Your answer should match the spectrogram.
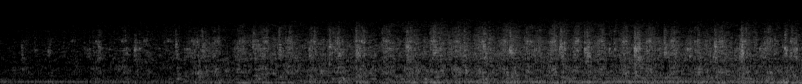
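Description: Many clocks ticking at once: a dense, rapid clatter of overlapping ticks that grows louder over the first few seconds.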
